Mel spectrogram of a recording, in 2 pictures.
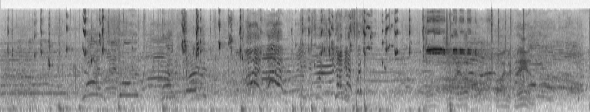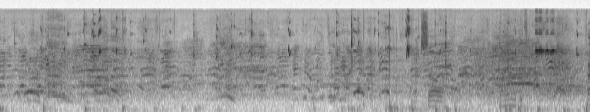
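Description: A basketball being dribbled on a hardwood court during live play, its bounces heard as repeated low knocks, over a steady bed of players' and crowd voices in an arena.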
